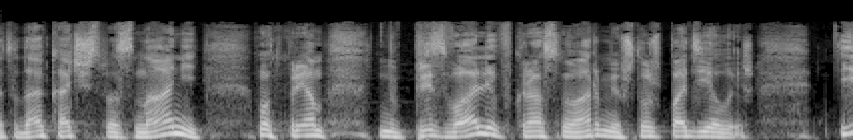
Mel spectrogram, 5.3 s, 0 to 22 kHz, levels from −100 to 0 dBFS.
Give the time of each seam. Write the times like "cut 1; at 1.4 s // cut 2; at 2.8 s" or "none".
cut 1; at 1.6 s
